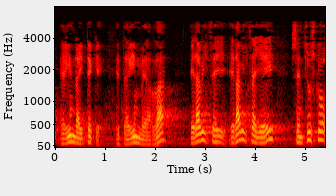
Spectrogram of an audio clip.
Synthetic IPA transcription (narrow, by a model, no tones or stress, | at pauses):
e̞ɣ̞ind̪ajt̪e̞ke̞ː | t̪ae̞ɣimbe̞a̰ɾð̞a | eɾaβ̞ilt͡saʎe̞ːj | se̞nt͡susko̞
